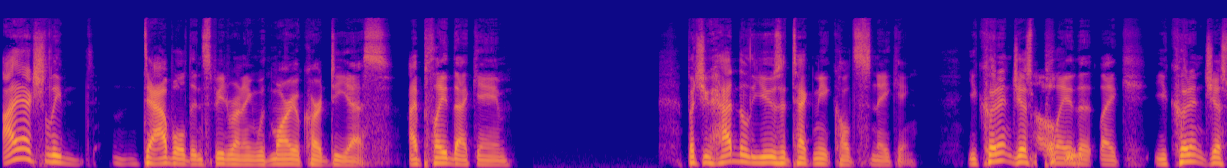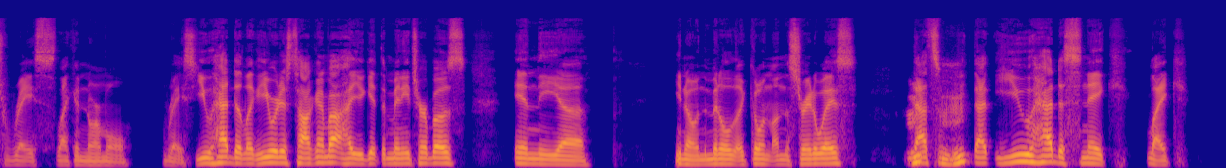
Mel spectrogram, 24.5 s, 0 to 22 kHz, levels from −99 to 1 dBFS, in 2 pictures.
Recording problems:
audio cutting out; at 5.5 s for 1.5 s

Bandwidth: 14 kHz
